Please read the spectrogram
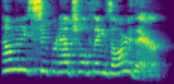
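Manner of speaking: high, insistent question; demanding. Acted. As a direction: press hard for an answer. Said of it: "Nate demands".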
